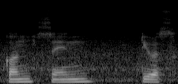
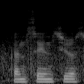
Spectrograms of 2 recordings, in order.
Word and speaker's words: conscientious: और कंसेंटियस, कंसेंटियस, कंसेंसियस ही होता है, इसकी टी साइलेंट होता है।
